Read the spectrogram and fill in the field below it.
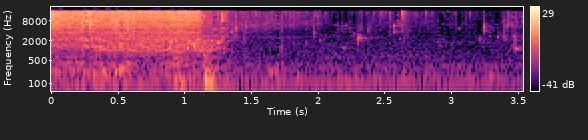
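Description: Kitchen tap water runs steadily into a sink while carp fish eggs are rinsed, a loud full stream for about a second before easing to a quieter trickle with scattered drips.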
